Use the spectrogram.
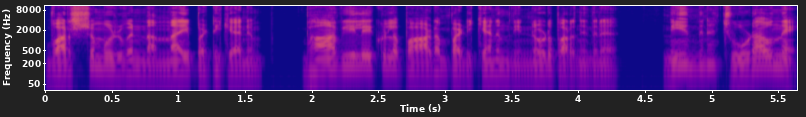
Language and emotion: Malayalam, disgusted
